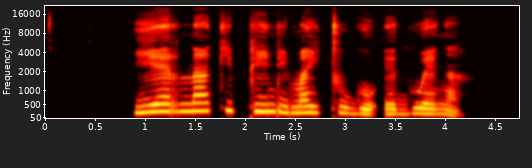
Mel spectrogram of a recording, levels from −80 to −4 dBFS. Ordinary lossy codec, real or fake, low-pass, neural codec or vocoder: none; real; none; none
